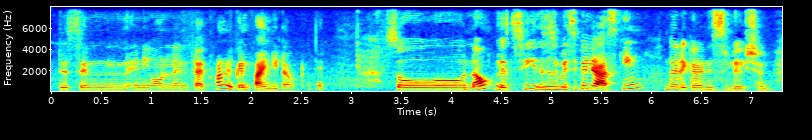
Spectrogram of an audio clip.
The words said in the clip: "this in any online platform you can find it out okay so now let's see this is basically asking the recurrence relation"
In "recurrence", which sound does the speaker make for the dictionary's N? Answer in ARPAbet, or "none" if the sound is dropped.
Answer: none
